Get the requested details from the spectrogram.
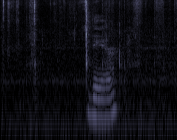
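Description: Paper rustles as a hand sets a small strip of it down on a mat.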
